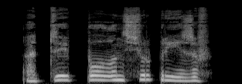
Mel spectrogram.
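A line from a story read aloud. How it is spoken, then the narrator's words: Hoarse voice. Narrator (Russian): сиплым голосом произнесла она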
